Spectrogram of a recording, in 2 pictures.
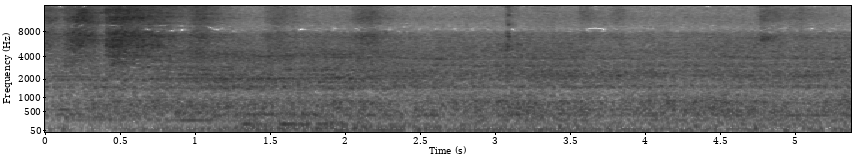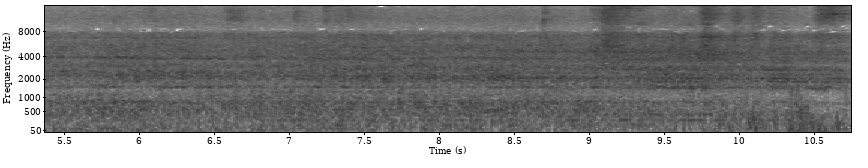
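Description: A freight train hauled by a Class 66 diesel locomotive passes close by. The locomotive's engine goes by in the first couple of seconds, then a string of empty wagons rumbles and clatters steadily over the rails.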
